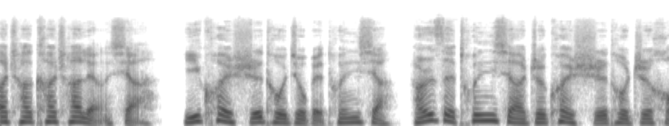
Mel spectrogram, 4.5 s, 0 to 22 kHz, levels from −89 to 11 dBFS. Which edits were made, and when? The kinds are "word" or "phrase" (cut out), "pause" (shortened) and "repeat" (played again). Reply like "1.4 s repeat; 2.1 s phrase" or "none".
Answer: 1.1 s pause; 2.7 s pause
